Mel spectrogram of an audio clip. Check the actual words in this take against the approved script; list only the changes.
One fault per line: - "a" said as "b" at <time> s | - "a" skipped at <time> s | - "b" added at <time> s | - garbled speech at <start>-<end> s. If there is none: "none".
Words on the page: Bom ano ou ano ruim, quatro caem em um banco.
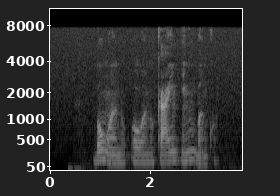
- "ruim quatro" skipped at 2.0 s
